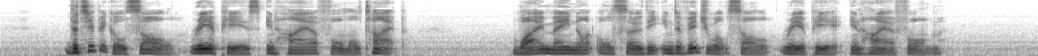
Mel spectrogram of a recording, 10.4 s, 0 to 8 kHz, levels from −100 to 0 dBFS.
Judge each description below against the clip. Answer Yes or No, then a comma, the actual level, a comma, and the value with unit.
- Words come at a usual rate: No, slow, 110 wpm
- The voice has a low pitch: Yes, low, 110 Hz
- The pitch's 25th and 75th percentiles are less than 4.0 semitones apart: No, average, 4.5 semitones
